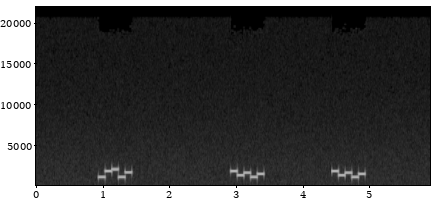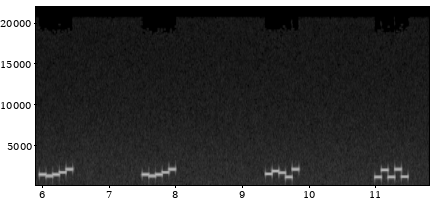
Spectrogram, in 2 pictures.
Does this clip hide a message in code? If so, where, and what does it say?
Yes: five-tone selective call (CCIR) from 0.9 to 11.5 s, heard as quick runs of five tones, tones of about 100 ms. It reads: 19918 94716 94716 53588 53588 69711 10112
